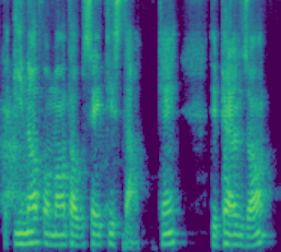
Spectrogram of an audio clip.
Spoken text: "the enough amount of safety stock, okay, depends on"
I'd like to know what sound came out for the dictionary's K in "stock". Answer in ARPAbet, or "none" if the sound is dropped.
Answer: none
